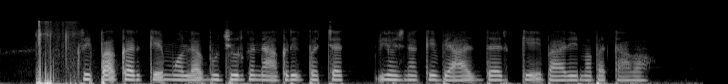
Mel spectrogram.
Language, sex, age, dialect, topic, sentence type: Chhattisgarhi, female, 51-55, Western/Budati/Khatahi, banking, statement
